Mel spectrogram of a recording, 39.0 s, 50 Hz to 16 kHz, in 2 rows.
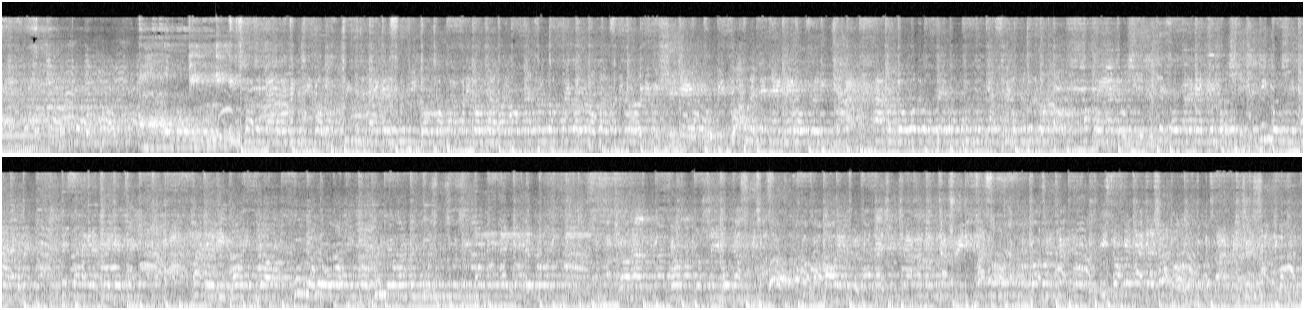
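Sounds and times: heavy bass beat: 0:00.0 - 0:39.0
live hip-hop music: 0:00.0 - 0:39.0
person rapping: 0:00.0 - 0:39.0
vocals over backing track: 0:00.0 - 0:39.0.

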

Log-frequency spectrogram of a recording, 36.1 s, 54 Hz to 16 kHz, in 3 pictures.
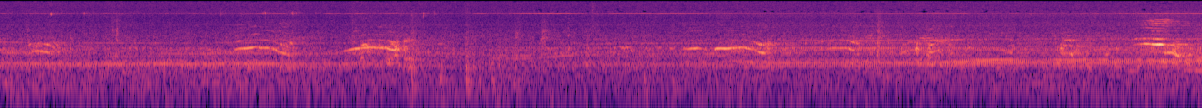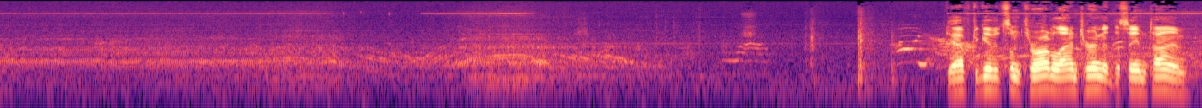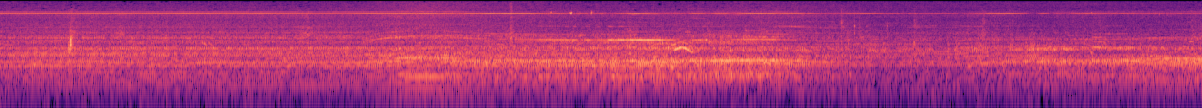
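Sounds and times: faint distant voices: 0:00.0 - 0:20.0, 0:20.9 - 0:36.0
faint steady hum: 0:00.0 - 0:36.0.

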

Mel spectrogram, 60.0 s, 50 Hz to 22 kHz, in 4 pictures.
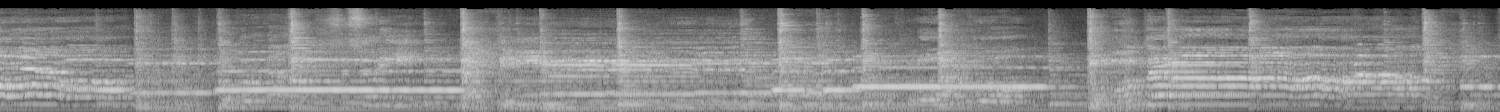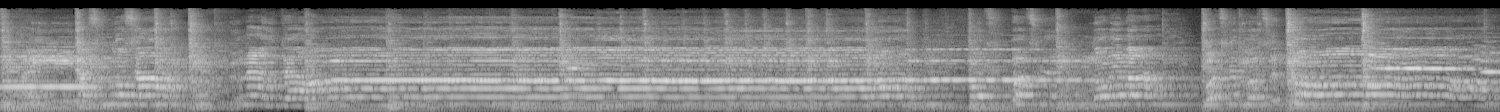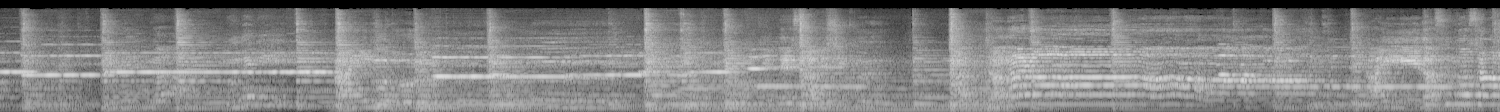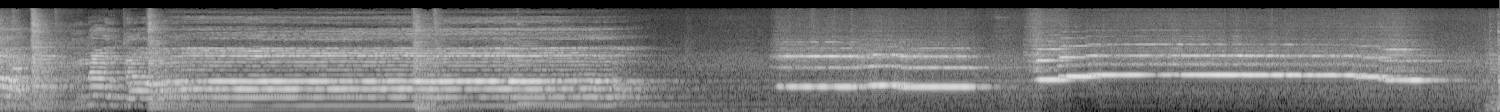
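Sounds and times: bamboo flute melody: 0:00.0 - 0:17.2, 0:18.1 - 0:51.7, 0:52.6 - 1:00.0
strummed acoustic guitar: 0:00.0 - 0:55.9, 0:58.9 - 1:00.0.

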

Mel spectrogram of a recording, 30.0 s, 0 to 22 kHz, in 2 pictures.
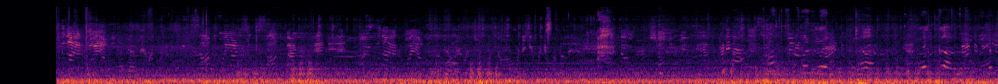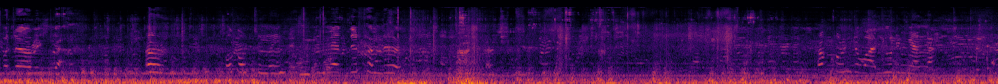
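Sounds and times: train running low rumble: 0:00.8 - 0:29.9
passengers talking: 0:00.9 - 0:29.9.

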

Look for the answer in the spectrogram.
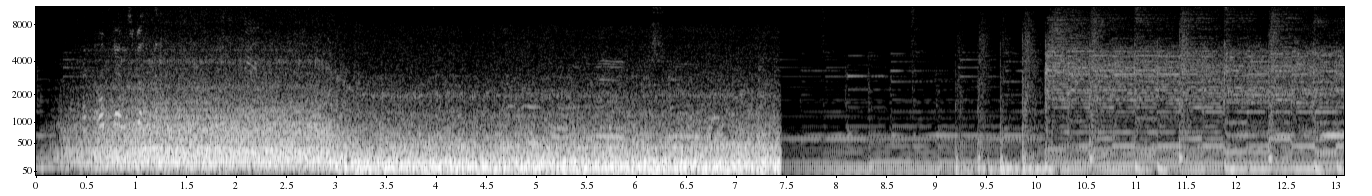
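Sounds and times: car road and engine rumble: 0:00.0 - 0:07.5.

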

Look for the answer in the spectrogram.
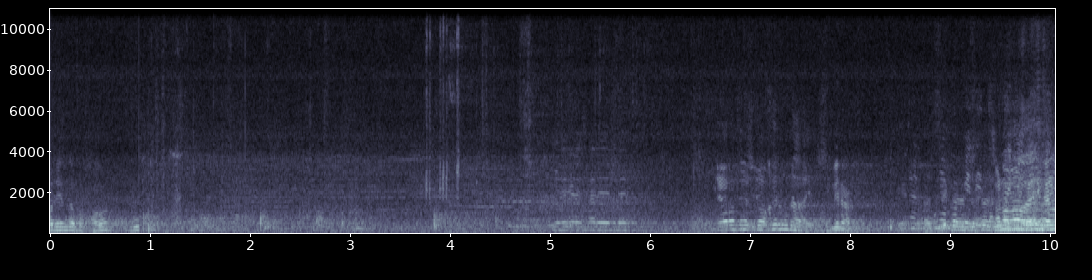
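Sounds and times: murmur of people: 0:00.0 - 0:10.0.

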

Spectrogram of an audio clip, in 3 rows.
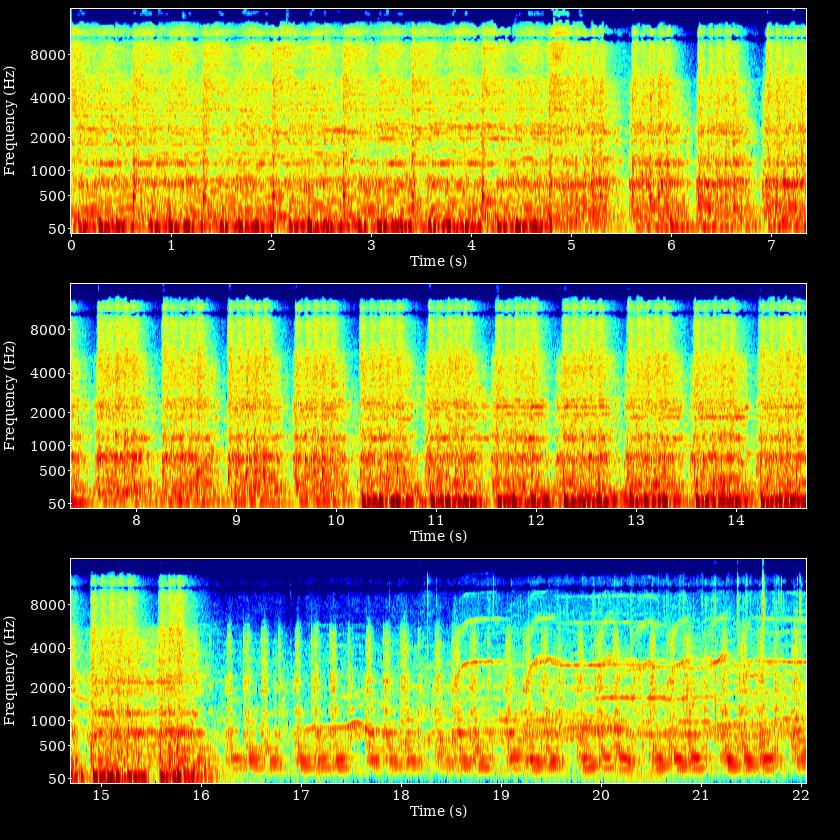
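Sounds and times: drum kit beat: 0:00.0 - 0:16.6
bass guitar: 0:00.0 - 0:21.7
distorted electric guitars: 0:00.0 - 0:22.0.

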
